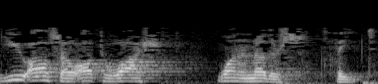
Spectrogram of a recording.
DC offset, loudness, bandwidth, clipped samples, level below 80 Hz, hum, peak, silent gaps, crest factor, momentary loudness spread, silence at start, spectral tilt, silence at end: under 0.1%; -18 LUFS; 5.8 kHz; under 0.1%; -44 dBFS; none; -4 dBFS; none; 16 dB; 12 LU; 0 s; -11.5 dB/octave; 0 s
